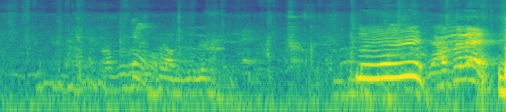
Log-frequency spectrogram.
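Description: A young boy talks and calls out playfully close by.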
